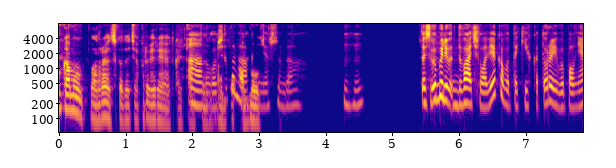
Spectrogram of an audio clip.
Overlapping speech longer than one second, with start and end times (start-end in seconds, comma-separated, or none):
1.9-3.3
